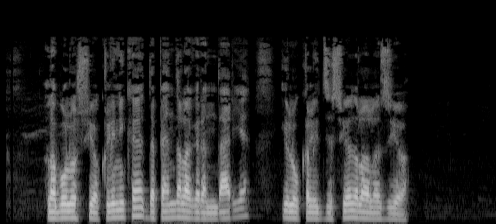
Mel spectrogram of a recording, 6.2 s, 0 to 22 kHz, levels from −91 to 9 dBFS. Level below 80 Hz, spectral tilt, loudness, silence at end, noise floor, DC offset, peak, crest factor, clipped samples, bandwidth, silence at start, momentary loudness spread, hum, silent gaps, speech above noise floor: -58 dBFS; -6.5 dB/octave; -20 LUFS; 1.15 s; -75 dBFS; under 0.1%; -4 dBFS; 18 dB; under 0.1%; 11.5 kHz; 0.6 s; 9 LU; none; none; 55 dB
